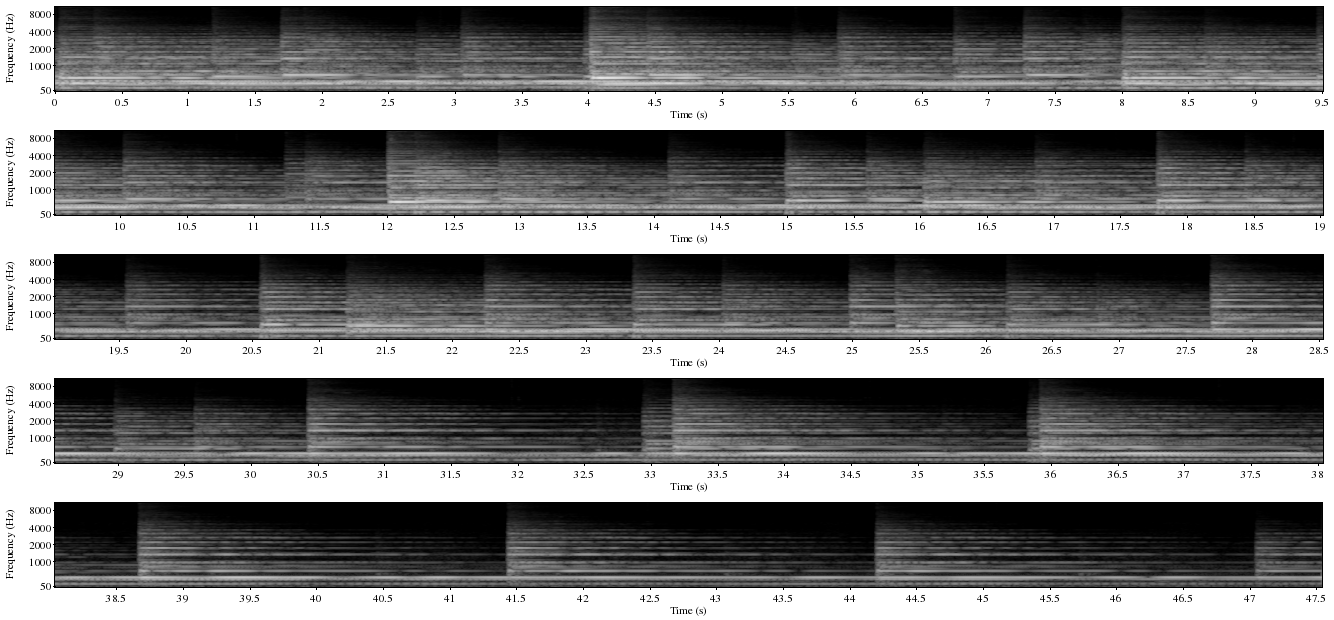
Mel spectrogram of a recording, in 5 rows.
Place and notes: Enghien, Belgique - Enghien bell
Solo of the Enghien big bell. This is an old bell dating from 1754 and it weights 3 tons. Recorded inside the tower.
Edingen, Belgium, 25 May 2013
